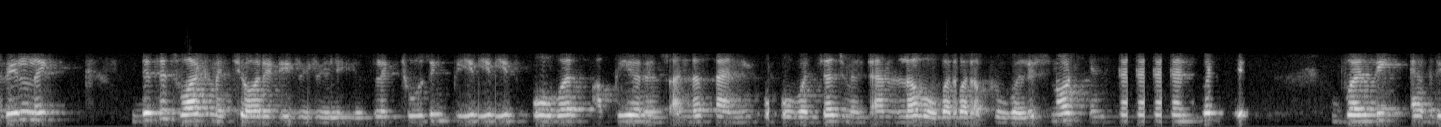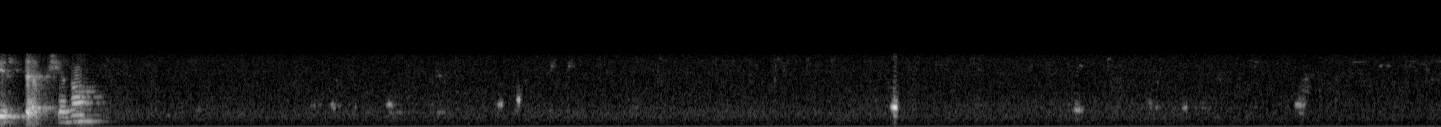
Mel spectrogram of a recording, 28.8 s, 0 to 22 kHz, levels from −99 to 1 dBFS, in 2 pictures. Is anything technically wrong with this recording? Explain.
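Yes. The AMR narrowband mobile codec at 12.2 kbps confines the speech to about 300 Hz to 3.5 kHz, and two kinds of fault occur.

Lost AMR speech frames at 2.88–2.93 s, just after "this is what maturity", and again at 21.40 s. Each time, a single 20 ms frame was lost and the decoder extrapolated from the previous good frame, producing a brief dip or warble.

Repeated buffer at 4.78–5.12 s (two extra plays, just before "over appearance understanding"), 7.68–7.85 s (one extra play, just after "over appearance understanding") and 11.26–11.78 s (three extra plays). Each repeat is a 171 ms chunk, which fits an 8192-sample buffer. Audio arrived late, so the device replayed the same chunk, giving a stutter with hard joins. Nothing is skipped; the sound is only delayed.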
